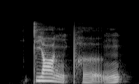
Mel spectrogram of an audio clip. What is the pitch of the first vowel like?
falling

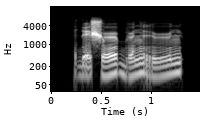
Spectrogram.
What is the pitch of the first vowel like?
rising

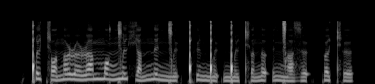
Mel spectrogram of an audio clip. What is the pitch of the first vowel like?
falling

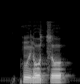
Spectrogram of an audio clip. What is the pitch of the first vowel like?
low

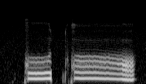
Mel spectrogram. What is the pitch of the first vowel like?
rising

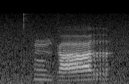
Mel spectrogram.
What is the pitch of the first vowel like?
low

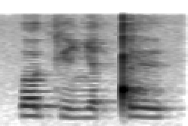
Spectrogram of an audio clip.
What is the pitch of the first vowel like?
high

